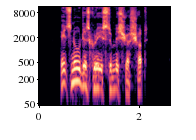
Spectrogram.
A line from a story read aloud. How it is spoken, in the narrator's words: her uncle told her quietly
